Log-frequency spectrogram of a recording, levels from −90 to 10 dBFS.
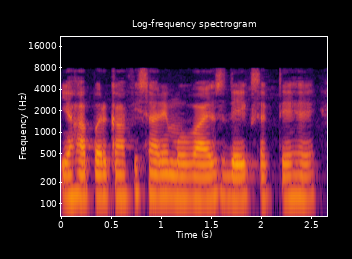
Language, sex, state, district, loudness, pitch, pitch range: Hindi, male, Manipur, Imphal West, -19 LUFS, 125 Hz, 120-125 Hz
